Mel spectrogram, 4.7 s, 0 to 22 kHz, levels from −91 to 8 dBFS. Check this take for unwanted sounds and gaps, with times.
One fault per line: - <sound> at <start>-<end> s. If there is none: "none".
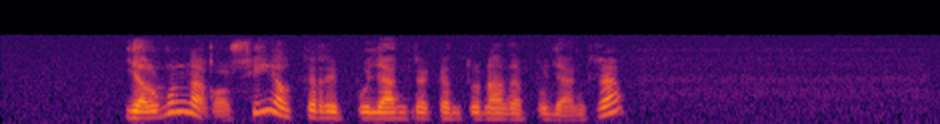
none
